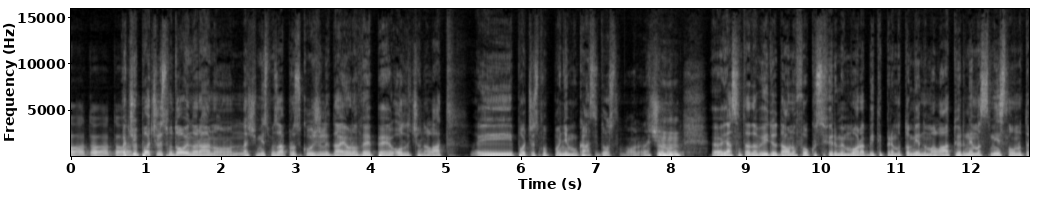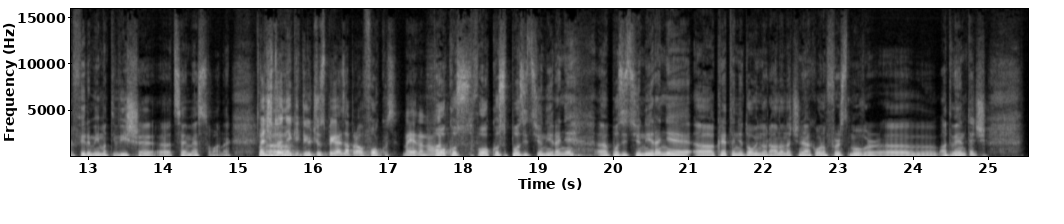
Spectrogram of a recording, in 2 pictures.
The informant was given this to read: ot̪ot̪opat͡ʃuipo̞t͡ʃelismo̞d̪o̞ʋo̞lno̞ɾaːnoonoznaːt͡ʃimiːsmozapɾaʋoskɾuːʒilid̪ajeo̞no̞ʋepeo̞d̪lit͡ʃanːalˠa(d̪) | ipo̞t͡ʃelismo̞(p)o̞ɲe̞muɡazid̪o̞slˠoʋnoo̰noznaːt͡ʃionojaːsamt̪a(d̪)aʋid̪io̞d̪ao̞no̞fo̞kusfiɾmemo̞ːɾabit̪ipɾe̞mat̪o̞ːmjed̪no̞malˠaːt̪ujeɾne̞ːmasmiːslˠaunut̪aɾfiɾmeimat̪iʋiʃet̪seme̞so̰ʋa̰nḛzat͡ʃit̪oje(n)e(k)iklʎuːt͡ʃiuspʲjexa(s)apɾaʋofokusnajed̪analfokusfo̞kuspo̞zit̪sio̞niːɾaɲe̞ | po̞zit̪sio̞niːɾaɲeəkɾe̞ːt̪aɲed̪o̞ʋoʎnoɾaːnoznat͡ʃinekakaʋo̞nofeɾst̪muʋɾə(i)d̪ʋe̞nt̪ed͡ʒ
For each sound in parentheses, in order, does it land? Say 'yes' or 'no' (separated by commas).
no, yes, yes, yes, yes, no, no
